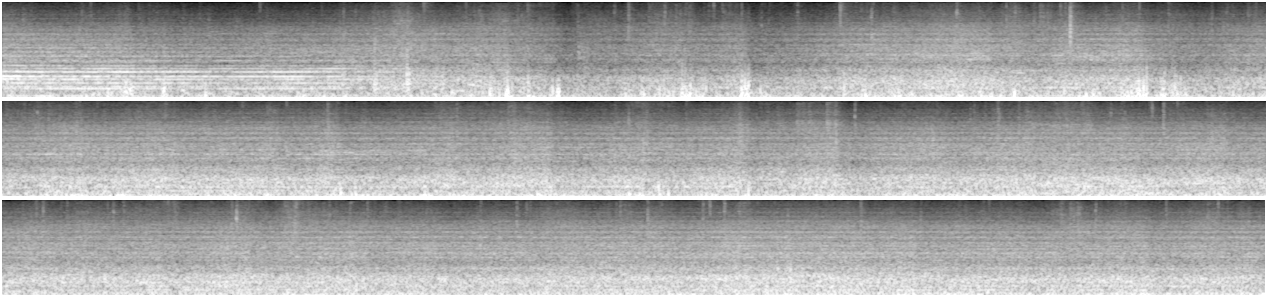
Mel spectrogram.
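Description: A freight train of coal hopper cars rolls steadily past, its wheels clacking over the rail joints. A locomotive horn sounds a chord at the start and stops about three seconds in.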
